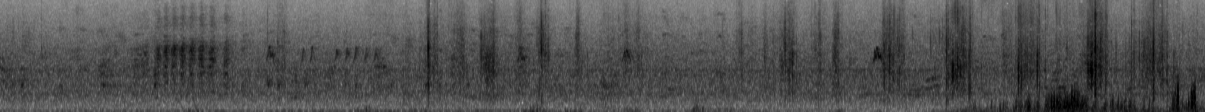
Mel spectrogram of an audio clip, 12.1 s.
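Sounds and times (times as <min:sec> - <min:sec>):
faint bird chattering: 0:01.2 - 0:04.0.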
